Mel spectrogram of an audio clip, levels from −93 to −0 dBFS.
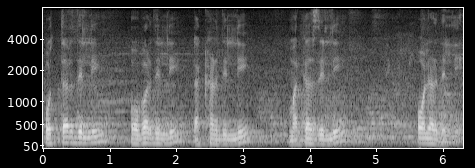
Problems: constant background noise, echo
